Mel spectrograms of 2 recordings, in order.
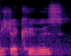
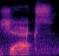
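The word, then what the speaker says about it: Jacques: it right, and I It looks French. It looks like Jacuzz, but he pronounces it Jax. I think it's cuz he's British.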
